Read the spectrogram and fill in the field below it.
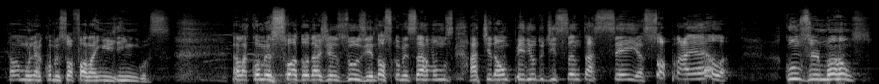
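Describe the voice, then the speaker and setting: High-voiced preacher shouting prayer. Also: male voice, steady tone, brisk. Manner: storytelling testimony rising into loud shouted prayer. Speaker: pastor. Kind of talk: sermon.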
